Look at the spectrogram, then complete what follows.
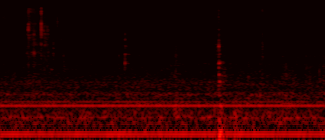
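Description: Hard-shell taco being chewed close to the microphone: a few faint crunches and mouth clicks, the sharpest about three quarters of the way in, over a steady low hum.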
